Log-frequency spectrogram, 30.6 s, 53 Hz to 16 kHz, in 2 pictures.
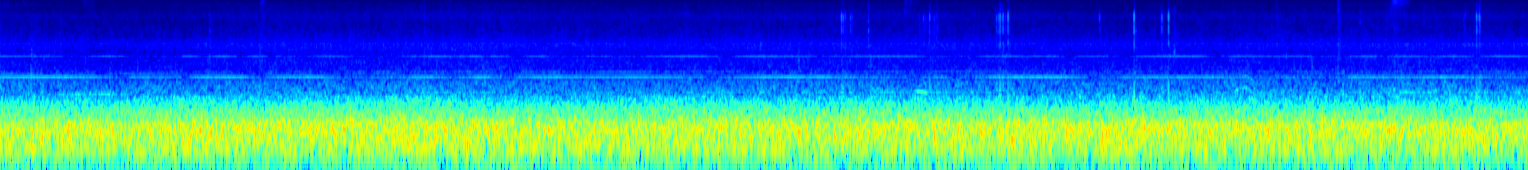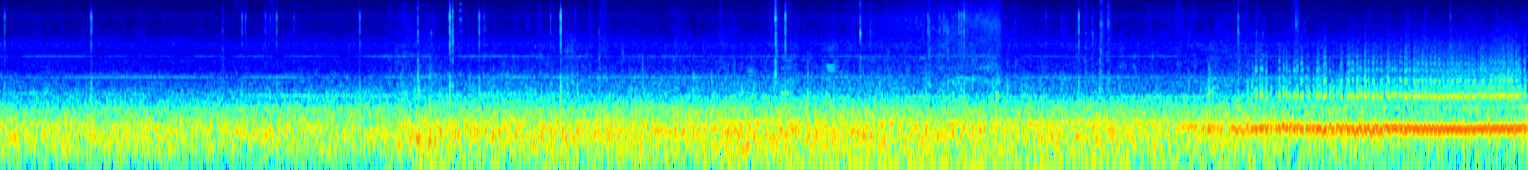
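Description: Cabin noise of an Embraer 195 jet on final approach and landing: a steady rumble of its GE CF34 turbofans and the airflow. The rumble deepens and grows louder about two-thirds of the way through. Near the end a louder, steady engine drone sets in as the engines spool up.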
